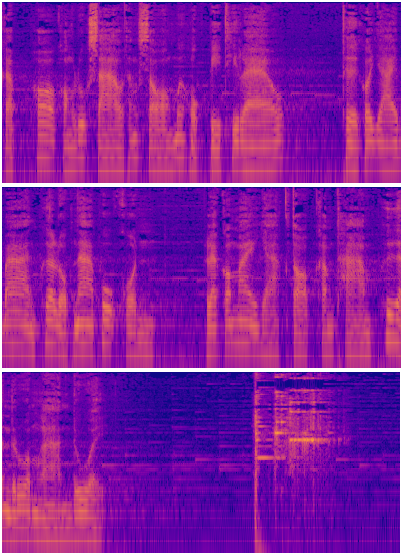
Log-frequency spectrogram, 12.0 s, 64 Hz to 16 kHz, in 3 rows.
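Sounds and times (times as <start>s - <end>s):
speech: 0.0s - 9.1s
clinking, rattling crockery shards: 10.5s - 11.5s
plate shattering while dishes are washed: 10.5s - 11.5s.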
